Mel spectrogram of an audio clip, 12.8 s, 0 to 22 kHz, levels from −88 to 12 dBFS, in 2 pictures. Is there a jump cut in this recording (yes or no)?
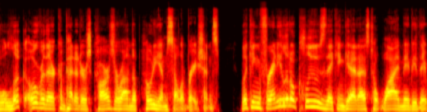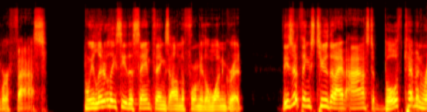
no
